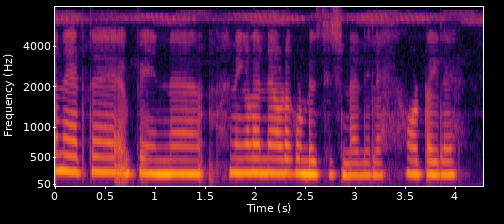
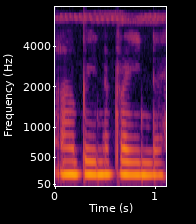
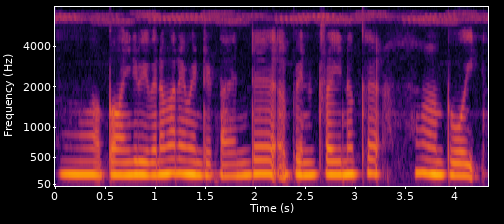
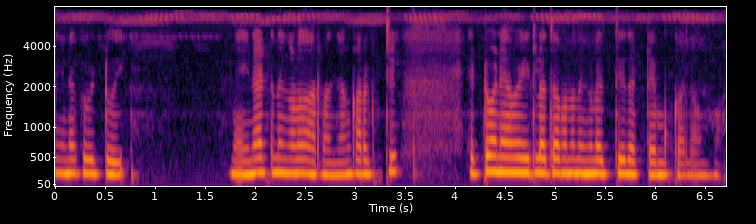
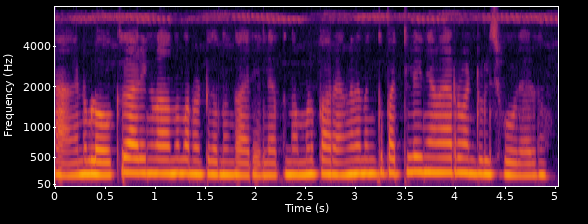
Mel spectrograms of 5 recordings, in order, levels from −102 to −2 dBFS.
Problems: low volume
